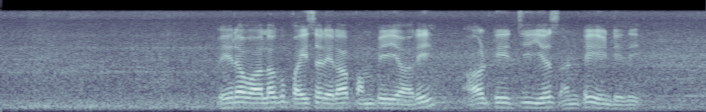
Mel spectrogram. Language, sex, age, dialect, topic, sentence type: Telugu, male, 18-24, Telangana, banking, question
